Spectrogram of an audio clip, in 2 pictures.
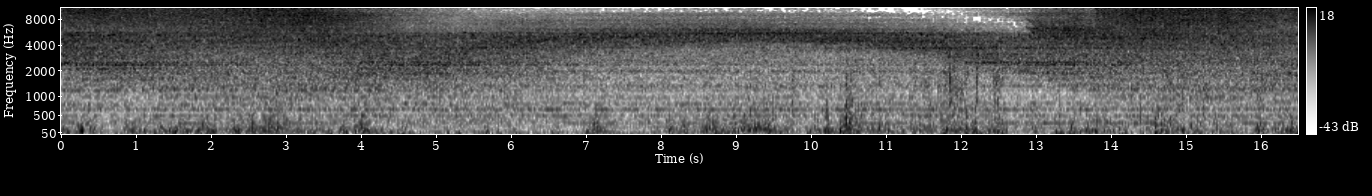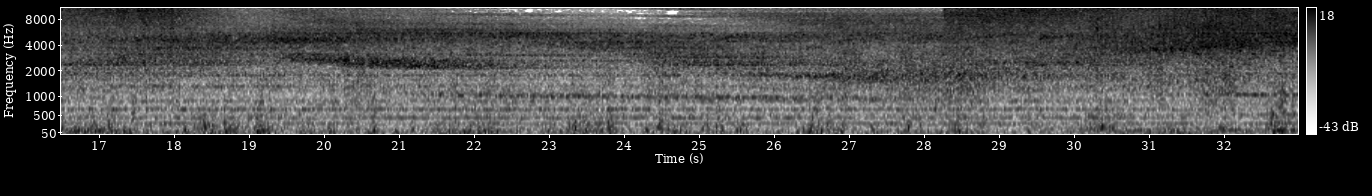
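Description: A snowboard sliding and scraping over hard-packed snow, with wind buffeting the action camera's microphone. It makes a continuous loud rushing, heavy in the low end.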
